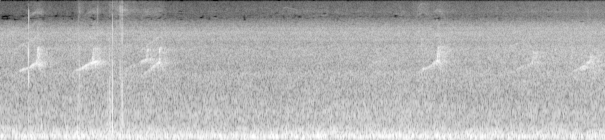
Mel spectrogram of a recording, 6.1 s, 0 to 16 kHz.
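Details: Great Crested Flycatchers calling in sycamore trees at Black River Reservation, Sheffield, Ohio, on 10 August 2024: short, rising whistled wheep notes, about six in six seconds, over wind rumble and rustling leaves.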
